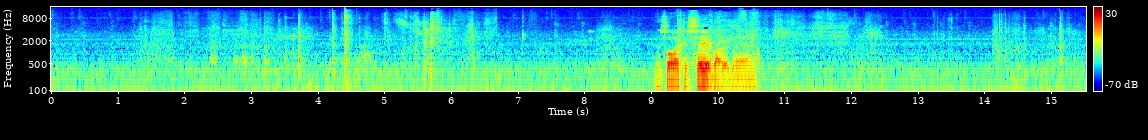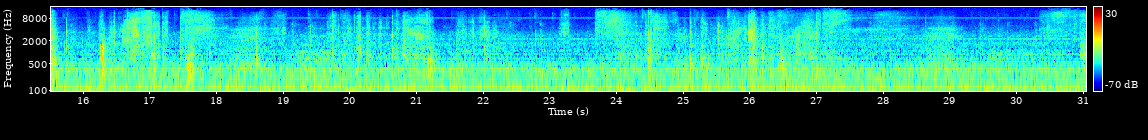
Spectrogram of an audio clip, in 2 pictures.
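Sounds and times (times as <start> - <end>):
book pages turning: 1.3 - 6.8, 9.2 - 12.5, 13.3 - 18.0, 18.6 - 22.3, 23.2 - 27.6.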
